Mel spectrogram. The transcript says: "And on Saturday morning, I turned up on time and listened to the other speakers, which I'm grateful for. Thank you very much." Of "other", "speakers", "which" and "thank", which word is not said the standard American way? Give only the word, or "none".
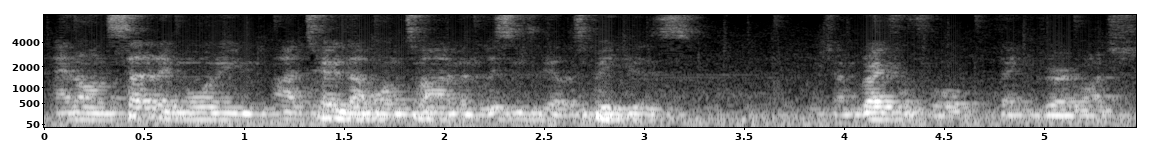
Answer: none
